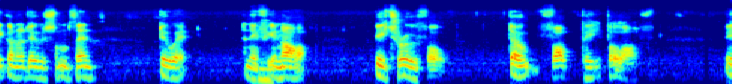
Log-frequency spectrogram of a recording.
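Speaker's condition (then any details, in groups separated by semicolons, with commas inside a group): Motor neurone disease; terminal, no cure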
